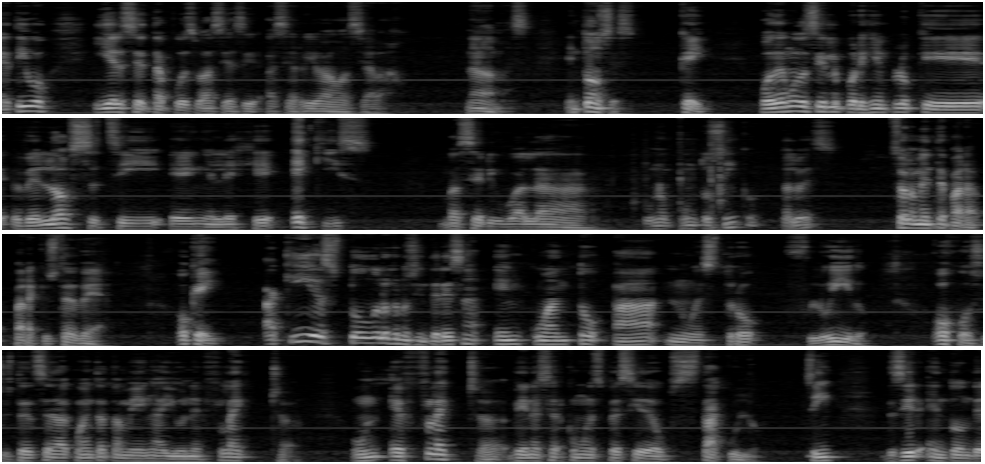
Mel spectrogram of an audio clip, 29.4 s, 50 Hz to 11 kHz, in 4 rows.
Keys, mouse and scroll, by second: 10.9 click, 13.4 KP_1, 13.6 KP_Decimal, 13.8 KP_5, 14.0 KP_Enter, 23.0 click.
